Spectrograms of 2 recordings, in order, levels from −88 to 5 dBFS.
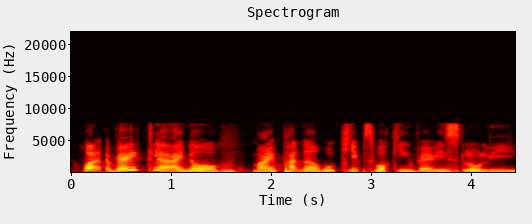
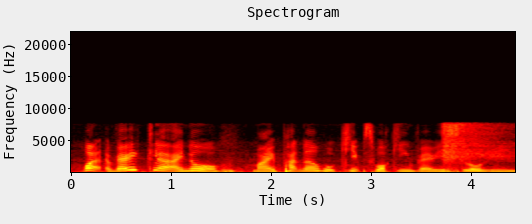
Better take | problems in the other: first | background sound (Train); 19 dB below the speech

